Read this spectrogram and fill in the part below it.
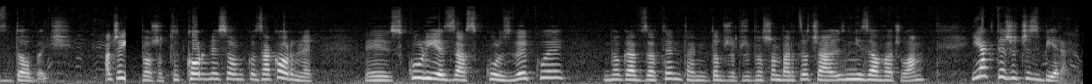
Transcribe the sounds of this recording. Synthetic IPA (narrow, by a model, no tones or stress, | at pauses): zd̪ɔbɘt͡ɕ | at͡ʂɛbɔʐɛt̪ɛkɔɾnɛsɔ̃w̃zakɔɾnɛ | skuljɛst̪zaskulzvɘkwɘ | nɔɡazzat̪ɛnt̪ɛnd̪ɔbʐɛpʂɛpɾaʂambaɾd̪zɔtʂɛaɲɛzauvaʐɘwam | jakt̪ɛʐɛt͡ʂɘzbʲjɛɾa̰t͡ɕ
